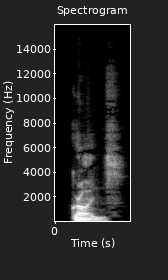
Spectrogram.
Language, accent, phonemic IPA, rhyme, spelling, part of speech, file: English, Australia, /ɡɹaɪndz/, -aɪndz, grinds, verb / noun, En-au-grinds.ogg
- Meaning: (verb) third-person singular simple present indicative of grind; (noun) 1. plural of grind 2. Tutoring; extra lessons in a specific subject outside of school hours 3. Food, eats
